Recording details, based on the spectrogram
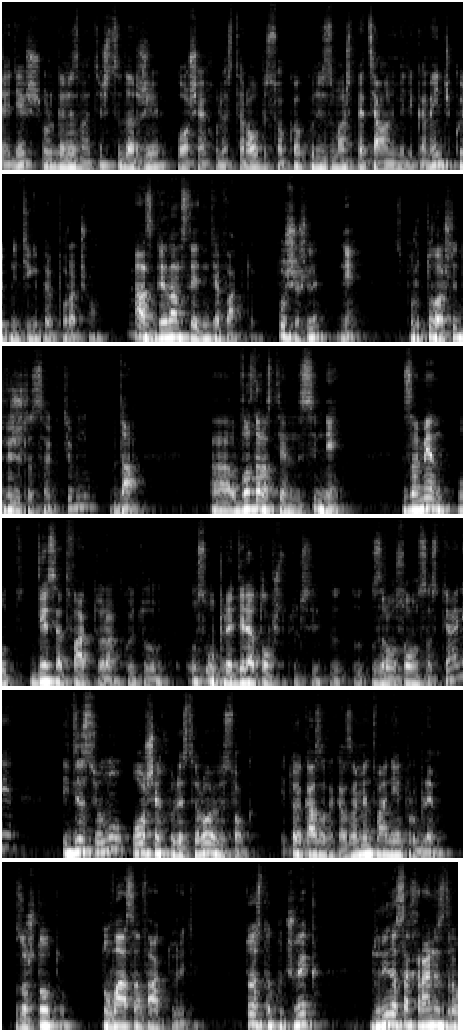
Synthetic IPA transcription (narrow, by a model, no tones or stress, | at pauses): ɛd̪ɛʃoɾɡɐnizmɐt̪ʲiʃ̬sɛd̪ɐɾʒilˠɔʃɛːxolɛ̰st̪ɛɾɔvisɔkoɐkonʲɛzimaʃspɛt̪sʲialˠnʲimɛd̪ikɐmɛnt̪i̥kʊit̪ʊnɛt̪iɡʲipɾɛpoɾə̰t͡ʃvɐ̰m | azɡlɛd̪amslɛd̪nit̪ɛfakt̪oɾipuʃɐʃlinɛ̰ | spoɾt̪uvɐʃlid̪viʒɐʃlisɛɐkt̪ivnod̪a̰ | vəzɾɐst̪ʲɛnːisinɛ | zɐmɛnot̪d̪ɛs̬ʲɛt̪fakt̪oɾɐ̰koit̪ʊopɾɛd̪ɛlʲɐt̪ɔpʃt̪o̥t̪osḭzd̪ɾɐvoslˠɔbnosəst̪ojaniɛ | ɛd̪inst̪vɛnolˠɔʃɛxolɛst̪ɛɾɔvɛvisɔk | it̪ɔjkazvɐt̪ɐkazɐmɛnt̪ovanɛːpɾoblɛm | zɐʃt̪ɔt̪o | t̪ovasɐfakt̪oɾit̪ɛ̥ | t̪ɔɛst̪ɐkot͡ʃovɛk | d̪ʊɾid̪ɐsɛxɾanizd̪ɾɐ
